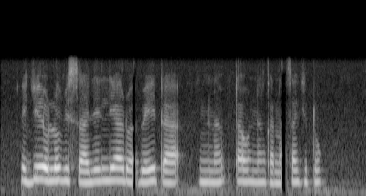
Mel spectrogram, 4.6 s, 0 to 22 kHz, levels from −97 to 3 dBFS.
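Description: Lost AMR speech frames hit at 1.65 to 1.74 s and again at 3.51 to 3.60 s. In each case a short run of frames arrived corrupted, and the decoder covered the gap by repeating the last good pitch and vocal tract settings at falling gain. This makes the speech smear and sag briefly before it recovers. The first gap is 40 ms, which fits two lost frames. The second is 60 ms, which fits three, so it runs one frame longer and drops to near silence against the clean wideband sound around it.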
